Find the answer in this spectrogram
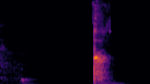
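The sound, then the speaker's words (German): A bottle pops open with one sharp pop and a brief fizzing hiss trailing off, preceded by a faint soft handling noise and followed by silence. “Ich nehme dir jetzt mal einen Plop auf.”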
